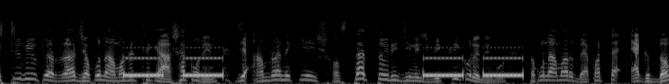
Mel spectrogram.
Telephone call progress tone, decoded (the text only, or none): ringback tone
